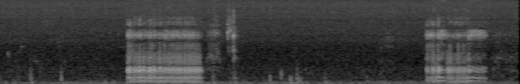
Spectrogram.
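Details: A female French Bulldog snoring while being held indoors: two loud, rasping snorts about a second long each, several seconds apart, with quiet breathing and faint clicks between.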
